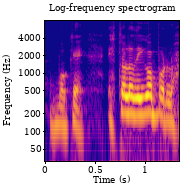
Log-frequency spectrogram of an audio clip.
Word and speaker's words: bokeh: si queréis llamarlo así y se pronuncia exactamente de la misma manera que se escribe se hace escribe veo acá es h punto se pronuncia bokeh esto lo digo por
